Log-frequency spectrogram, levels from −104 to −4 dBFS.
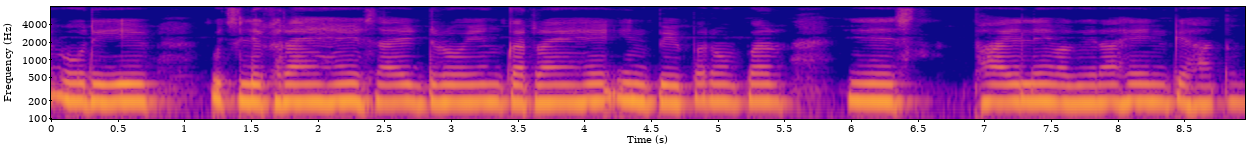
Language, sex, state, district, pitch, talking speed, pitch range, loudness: Hindi, female, Bihar, Gopalganj, 190 Hz, 140 wpm, 185-195 Hz, -34 LUFS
